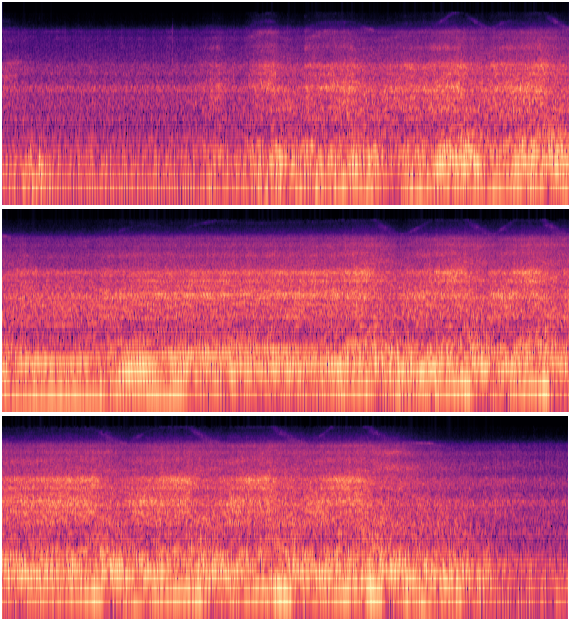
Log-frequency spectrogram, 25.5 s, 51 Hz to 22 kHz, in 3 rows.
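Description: Mazda BT-50's 2.5-litre four-cylinder turbo diesel engine being revved up and down repeatedly from idle, with a rising and falling note over and over. It settles back to idle near the end.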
